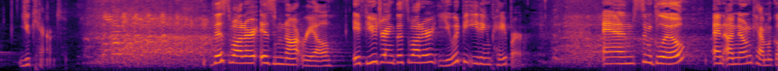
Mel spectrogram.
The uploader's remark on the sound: Recorded live at the Leacock Theatre at Mount Royal University in Calgary.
